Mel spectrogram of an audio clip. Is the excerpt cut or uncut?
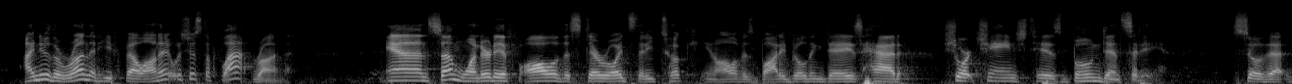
uncut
